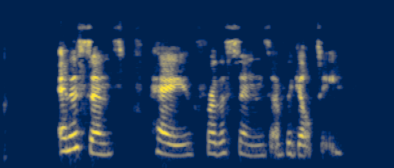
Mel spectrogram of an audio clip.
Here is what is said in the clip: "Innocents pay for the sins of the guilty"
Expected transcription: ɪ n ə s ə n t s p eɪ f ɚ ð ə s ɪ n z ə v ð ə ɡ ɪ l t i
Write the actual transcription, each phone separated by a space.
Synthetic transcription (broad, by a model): ɪ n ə s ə n s p eɪ f ɚ ð ə s ɪ n z ə v ð ə ɡ ɪ l t i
